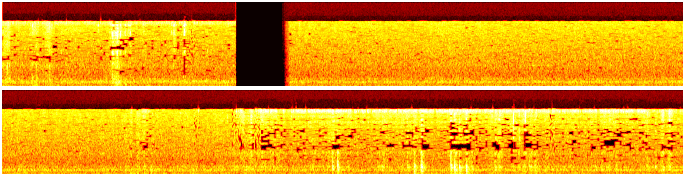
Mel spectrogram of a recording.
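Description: A small bird rustles dry nesting material.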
